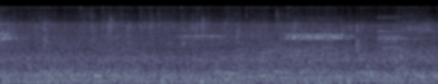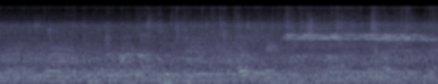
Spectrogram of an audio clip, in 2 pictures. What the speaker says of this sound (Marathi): हा पाऊस आजही असा सुरू राहतो की काय अशी नागरिकांना चिंता लागून राहिली आहे.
